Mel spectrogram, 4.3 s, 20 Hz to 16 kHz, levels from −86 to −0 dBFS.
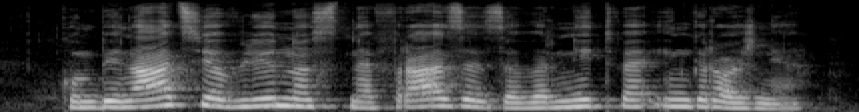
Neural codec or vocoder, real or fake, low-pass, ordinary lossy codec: none; real; 14.4 kHz; none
